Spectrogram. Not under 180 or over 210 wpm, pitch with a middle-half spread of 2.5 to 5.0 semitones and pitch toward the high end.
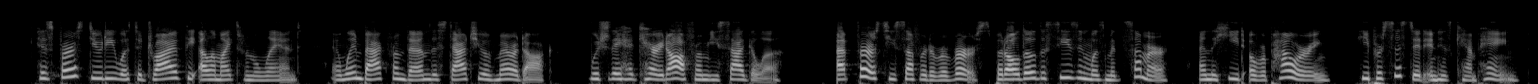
Yes: average, 190 wpm; average, 3.6 semitones; high, 235 Hz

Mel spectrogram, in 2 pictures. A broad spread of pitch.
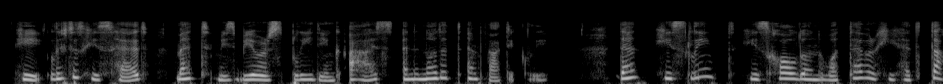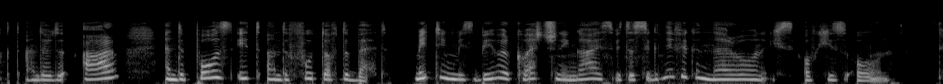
No: average, 4.2 semitones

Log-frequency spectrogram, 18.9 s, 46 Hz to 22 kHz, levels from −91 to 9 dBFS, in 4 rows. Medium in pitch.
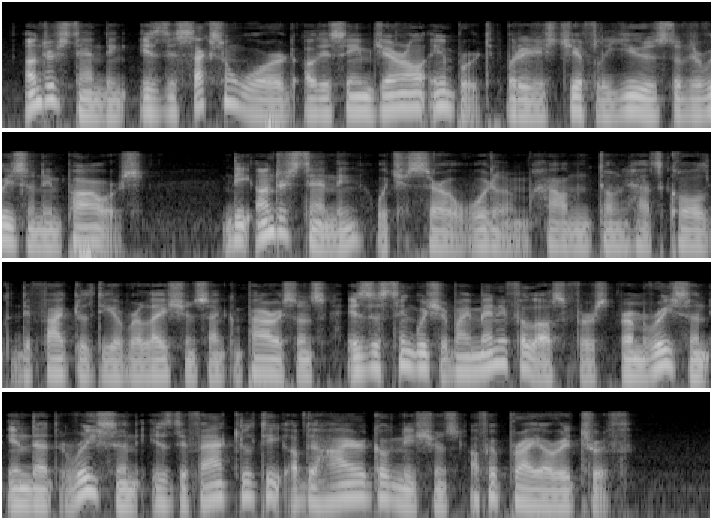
No: very low, 95 Hz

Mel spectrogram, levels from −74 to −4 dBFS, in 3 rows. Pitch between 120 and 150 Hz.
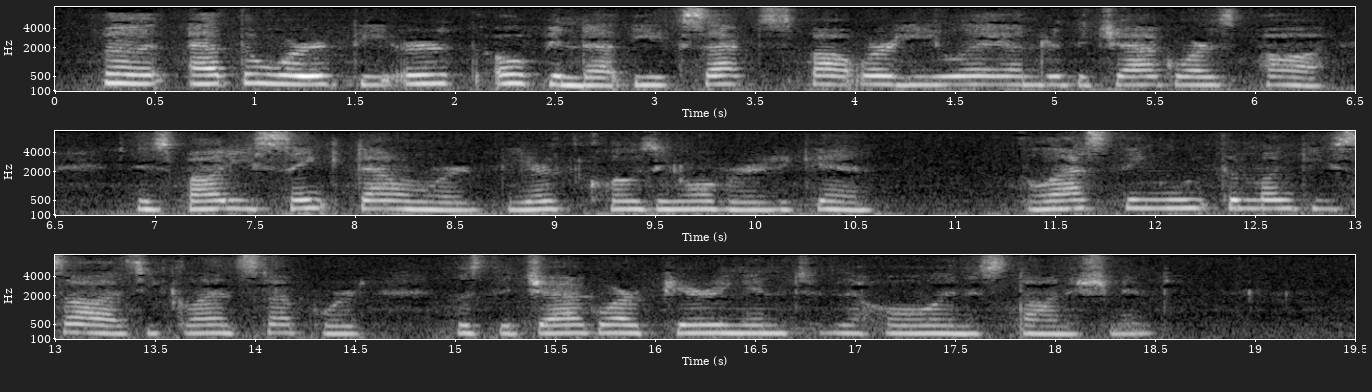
No: high, 240 Hz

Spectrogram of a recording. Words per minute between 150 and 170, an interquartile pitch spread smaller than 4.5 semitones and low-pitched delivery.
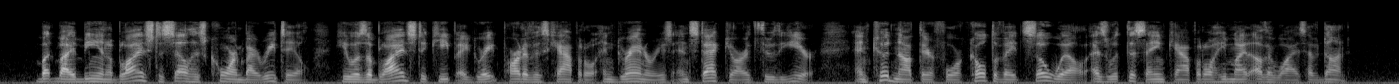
No: average, 200 wpm; narrow, 2.6 semitones; low, 115 Hz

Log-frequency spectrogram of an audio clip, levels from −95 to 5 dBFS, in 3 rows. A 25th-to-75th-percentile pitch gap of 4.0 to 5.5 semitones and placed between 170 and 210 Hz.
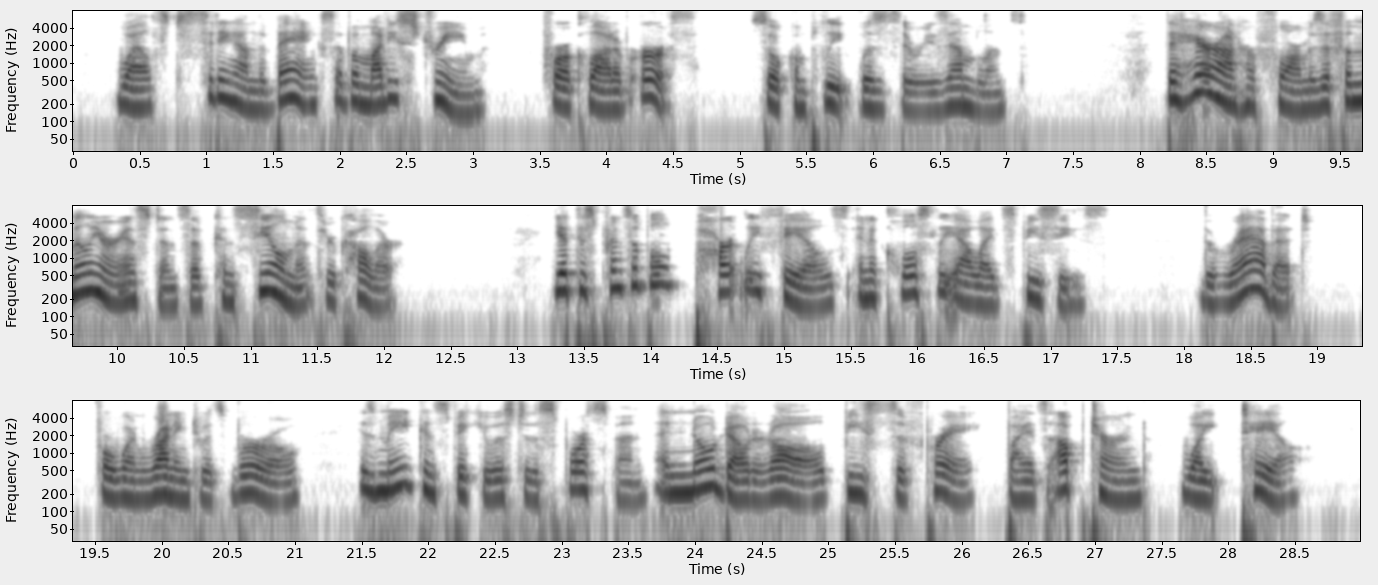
Yes: average, 5.2 semitones; high, 190 Hz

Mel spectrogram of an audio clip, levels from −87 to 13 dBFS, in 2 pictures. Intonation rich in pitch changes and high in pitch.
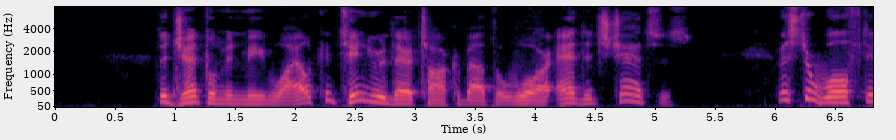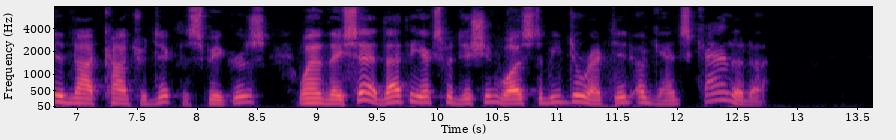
No: wide, 6.6 semitones; medium, 145 Hz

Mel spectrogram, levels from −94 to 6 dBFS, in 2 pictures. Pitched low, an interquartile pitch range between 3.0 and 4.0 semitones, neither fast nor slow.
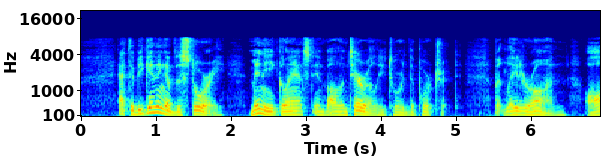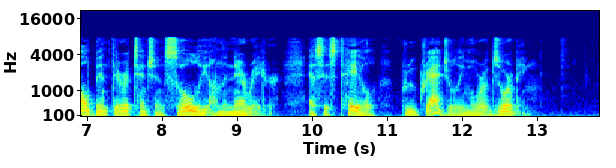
No: low, 110 Hz; average, 3.7 semitones; slow, 130 wpm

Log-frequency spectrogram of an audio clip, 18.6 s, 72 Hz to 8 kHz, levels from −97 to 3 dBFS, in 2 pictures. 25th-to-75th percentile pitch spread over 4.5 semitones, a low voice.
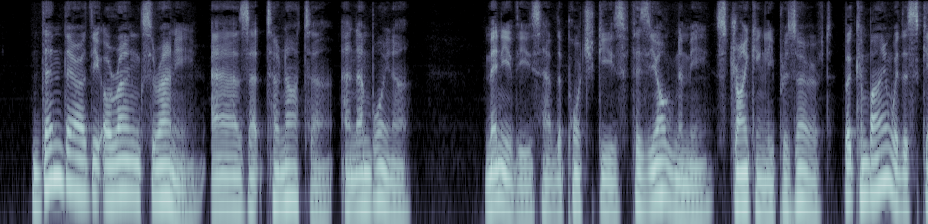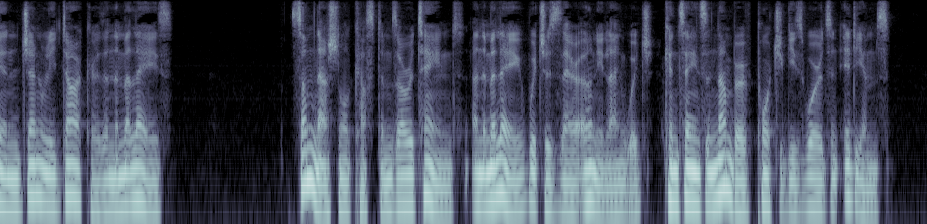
Yes: average, 5.1 semitones; low, 100 Hz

